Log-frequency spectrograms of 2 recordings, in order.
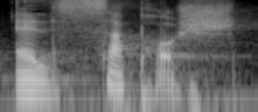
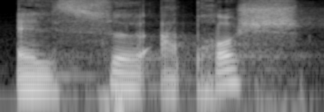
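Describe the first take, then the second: First: The vowel of se is dropped and joined on. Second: The vowel of se is kept before the verb. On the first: The speaker calls it right. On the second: The speaker calls it wrong.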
